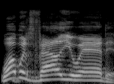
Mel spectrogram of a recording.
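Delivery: put-on Long Island accent. An interviewer imagines their mother calling with a question, strong Long Island accent. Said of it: "in the most Long Island accent".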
